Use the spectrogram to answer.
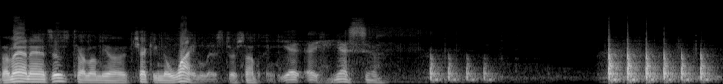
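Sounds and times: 
speech: 0:00.0 - 0:04.0
knocking on a door: 0:04.3 - 0:05.0, 0:06.1 - 0:07.2.

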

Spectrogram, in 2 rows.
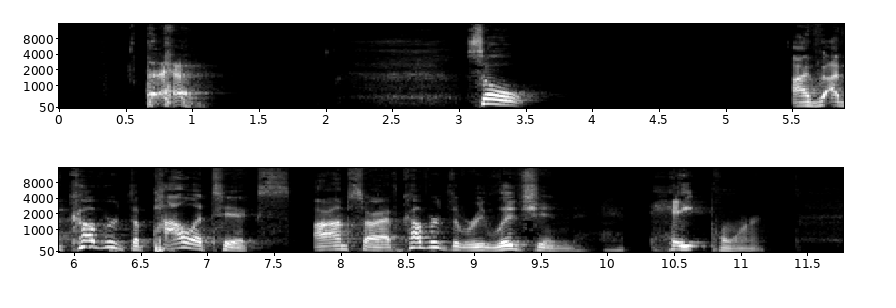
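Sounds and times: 
harsh rough cough: 0:00.6 - 0:01.3
speech: 0:00.7 - 0:01.1, 0:03.1 - 0:03.6, 0:05.5 - 0:11.2.

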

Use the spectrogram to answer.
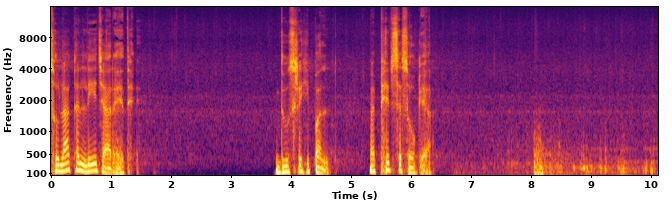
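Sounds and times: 
speech: 0:00.0 - 0:01.5, 0:03.8 - 0:06.5
steady rain with a low rumbling undertone: 0:00.0 - 0:10.1
soft irregular low booms: 0:07.5 - 0:10.1
sharp thunder-like thump: 0:07.6 - 0:10.1.

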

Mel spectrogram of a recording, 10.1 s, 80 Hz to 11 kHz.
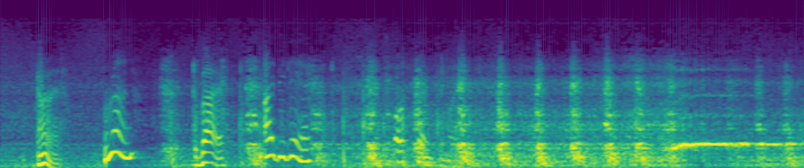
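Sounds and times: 
train pulling away from station chuffing: 0:02.0 - 0:10.0
speech: 0:02.5 - 0:06.0
sustained high whistle-like tone: 0:08.3 - 0:10.0.

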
